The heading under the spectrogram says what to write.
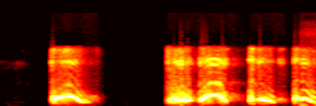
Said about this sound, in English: Did you clear your throat a lot back then?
